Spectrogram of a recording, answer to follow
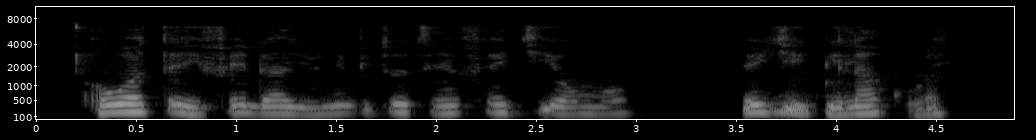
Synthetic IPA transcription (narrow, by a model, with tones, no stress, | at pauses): o˦wɔ˦tɛ˧˦i˨fɛ˨˦da˧˨jɔ˨nĩ˦bi˧to˦˨ti˧n̩˦fɛ˦d͡ʒi˦ɔ˧mɔ̃˧ | me˦d͡ʒi˦i˨ɡ͡be˨˦la˦ku˨ɾɛ˦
